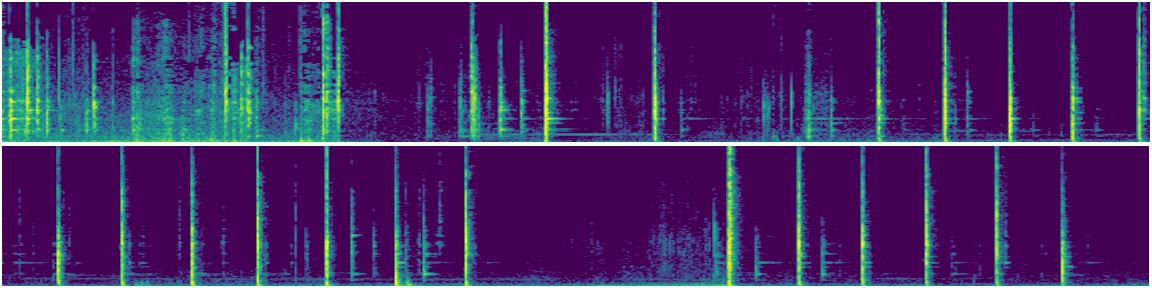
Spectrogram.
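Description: A small metal hand spade scraping loose soil into a hole. It then taps the filled spot down with the flat of its blade in a steady run of sharp taps, a little over two a second.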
